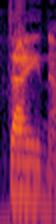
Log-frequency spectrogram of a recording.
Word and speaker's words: Dana: but the main stars are Mike Meyers and Donna Carvey. Is it? Oh, no, sorry. Dana, I think it's pronounced Carvey.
